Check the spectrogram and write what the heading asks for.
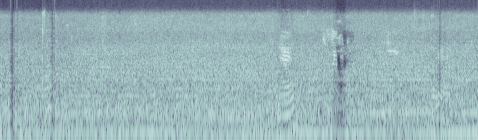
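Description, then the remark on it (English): Steady, dense ambient din of a busy bus station, with a constant low engine rumble and mechanical hum, faint overlapping voices, and a man speaking briefly over the noise. “I knew this would happen. I'm right in the middle of a bus station.”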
